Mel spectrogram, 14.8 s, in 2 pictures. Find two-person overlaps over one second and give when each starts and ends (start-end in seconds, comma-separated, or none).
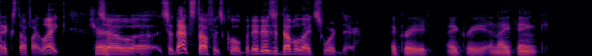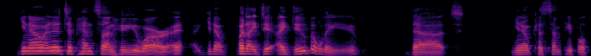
none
